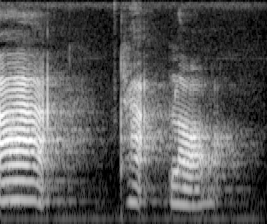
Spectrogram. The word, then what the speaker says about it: ถลอก: ฉลาม โอ๊ย ทะ หล่อ มี ถลอก มี ถอน นำ สะกด วาด ถลอก อ่าน ว่า ถลอก ผู้ ผลิต ผู้ ผลิต มี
